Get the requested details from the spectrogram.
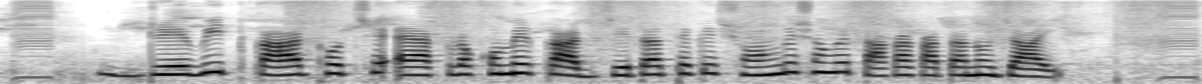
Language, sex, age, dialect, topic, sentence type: Bengali, female, 18-24, Northern/Varendri, banking, statement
